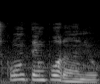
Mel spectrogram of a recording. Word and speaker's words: contemporâneo: Quando nós falamos contemporâneo, quantas pausas nós fazemos? Contemporâneo. Nós temos aqui uma palavra que é proparoxítona.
